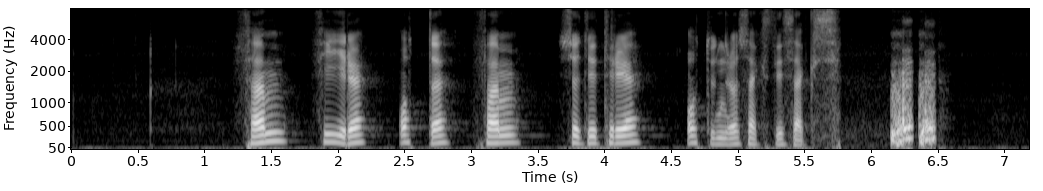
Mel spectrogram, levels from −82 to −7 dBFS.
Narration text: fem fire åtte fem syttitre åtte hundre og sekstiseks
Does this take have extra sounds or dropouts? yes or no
yes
